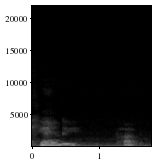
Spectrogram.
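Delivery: very soft, barely audible whisper. During a hearing check, the examiner whispers words for the patient to repeat. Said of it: "tell me what I whisper".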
